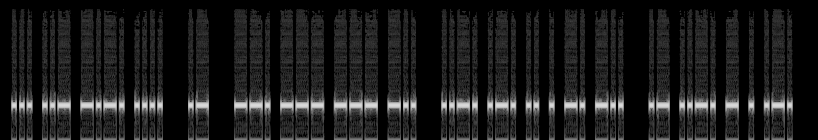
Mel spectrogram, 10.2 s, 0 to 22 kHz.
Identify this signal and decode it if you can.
Morse code, heard as a keyed tone, about 25 wpm, 1000 Hz. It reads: SUCH A GOOD FRIEND AFTER
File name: qotdfiles / 25wpm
